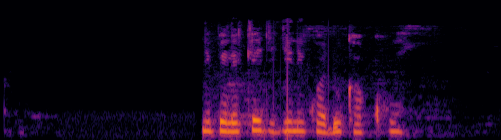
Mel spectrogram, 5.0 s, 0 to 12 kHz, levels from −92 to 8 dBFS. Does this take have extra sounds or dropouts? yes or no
no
